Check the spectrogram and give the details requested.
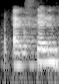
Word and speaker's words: Exton: Daniel will be attending Universal Technical Institute of Exton, Pennsylvania. Did I pronounce that right?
